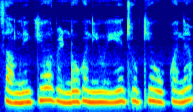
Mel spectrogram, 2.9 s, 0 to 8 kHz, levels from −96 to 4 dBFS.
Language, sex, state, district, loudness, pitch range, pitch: Hindi, female, Bihar, Purnia, -21 LUFS, 275-300 Hz, 285 Hz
